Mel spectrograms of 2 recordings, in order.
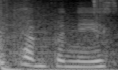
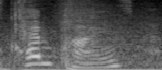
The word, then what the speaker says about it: Tampines: you know I actually went to research why tanes is not pronounced as tempin but tanes and it's because tones is named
